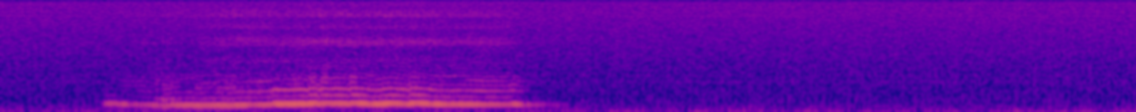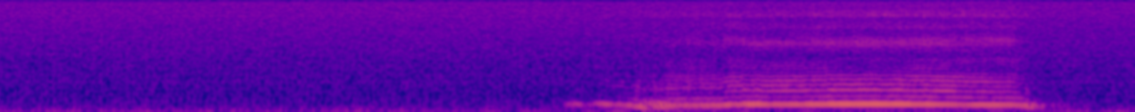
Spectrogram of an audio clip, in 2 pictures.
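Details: An English Bulldog asleep and snoring: two deep, rasping, harmonic snores, each about two seconds long and roughly eight seconds apart, separated by near silence.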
